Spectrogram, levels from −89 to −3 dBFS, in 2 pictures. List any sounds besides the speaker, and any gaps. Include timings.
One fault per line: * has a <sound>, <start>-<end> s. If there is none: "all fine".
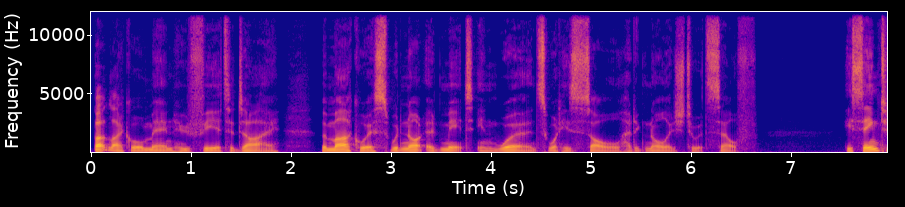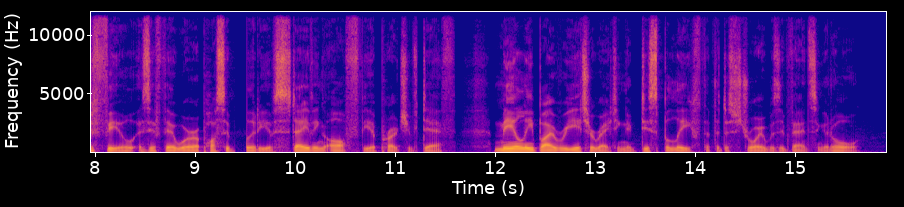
* has a dropout, 9.4-9.5 s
